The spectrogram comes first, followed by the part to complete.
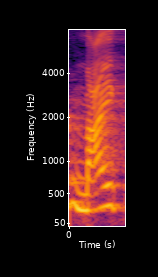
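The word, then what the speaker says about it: nyct: সে কিন্তু রাতের পাখি, রাতে যত, তো নকটার্নাল থেকে মনে রাখতে পারেন উচ্চারণটা নাইক হবে, উচ্চারণটা নাইক হবে।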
